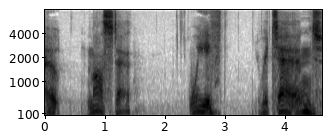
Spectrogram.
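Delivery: raspy undead zombie voice. Narrating Jeff stepping out toward the monster, reading his line in a raspy undead zombie voice. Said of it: "spoke in his best attempt at a zombie's raspy, undead voice".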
